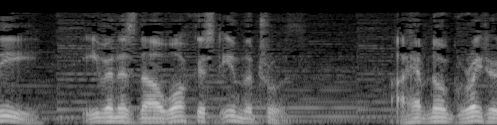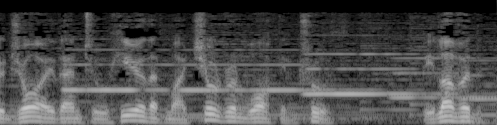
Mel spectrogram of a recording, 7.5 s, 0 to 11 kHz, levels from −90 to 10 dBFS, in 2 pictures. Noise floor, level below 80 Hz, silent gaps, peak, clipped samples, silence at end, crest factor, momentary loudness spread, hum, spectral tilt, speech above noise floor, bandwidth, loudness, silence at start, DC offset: -42 dBFS; -46 dBFS; none; -4 dBFS; under 0.1%; 0 s; 20 dB; 16 LU; none; -6.5 dB/octave; 21 dB; 8 kHz; -22 LUFS; 0 s; under 0.1%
